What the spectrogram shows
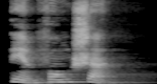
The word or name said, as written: dianfengshan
